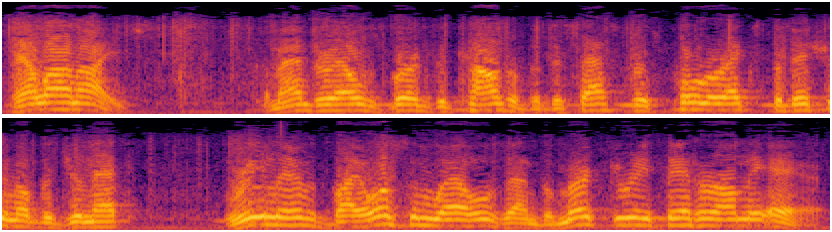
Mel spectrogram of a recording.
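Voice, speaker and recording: A man announcing formally and with measured phrasing in the style of 1930s radio. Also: on the high side, lively intonation. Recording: tinny, band-limited 1930s radio broadcast.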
